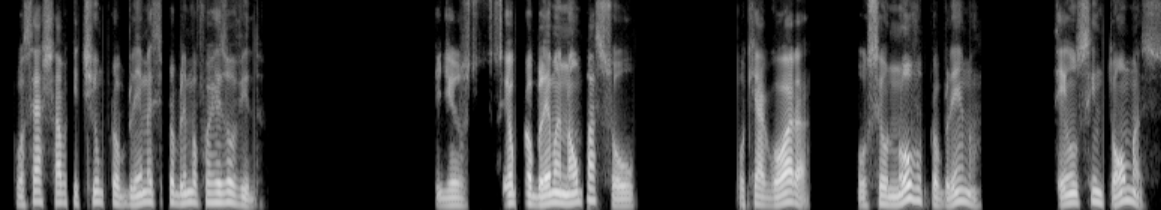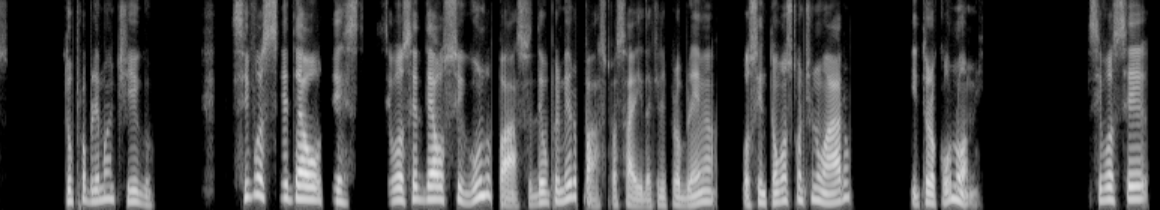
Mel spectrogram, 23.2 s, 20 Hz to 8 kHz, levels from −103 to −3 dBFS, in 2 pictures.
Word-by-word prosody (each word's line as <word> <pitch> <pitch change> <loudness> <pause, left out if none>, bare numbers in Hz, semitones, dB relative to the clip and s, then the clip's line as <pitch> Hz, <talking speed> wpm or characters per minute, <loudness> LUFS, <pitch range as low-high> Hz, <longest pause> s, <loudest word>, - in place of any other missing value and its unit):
você 110 +6 -3
achava 135 -2 -1
que 125 - -7
tinha 145 +5 -3
um - - -5
problema 120 +1 -1
esse 140 - -6
problema 140 0 -1
foi 135 +1 -4
resolvido". 135 -10 0 1.8
E 95 +3 -2
o 100 - -3 0.4
seu 130 - +3
problema 125 +3 +5
não 125 +3 +4
passou 95 - -1 1.0
porque - - -7
agora 110 +6 +4 0.5
o 100 - -4
seu 115 +5 0
novo 160 - +4
problema 135 - -3 0.8
tem 115 - -1
os 130 0 +1
sintomas 145 0 -2 0.6
do 155 - 0
problema 160 +2 -3
antigo. 150 - -5 0.8
Se 210 - -3
você 215 -4 0
der 190 0 +7
o 180 -1 +7
terc 150 -5 -3 0.4
se - - -14
você 170 +1 +2
der 180 +1 +5
o 180 - +4
2º 175 - 0
passo, - - +1
você 105 - -10
deu 140 - +2
o - - -10
1º 175 +9 +1
passo - - -4
para - - -7
sair 90 -1 -1
daquele 85 +5 -7
problema, 115 +10 -1 0.3
os - - -2
sintomas 140 +3 0
continuaram 160 -2 +1 0.6
e - - -5
trocou - - +1
o - - 0
nome - - +1 1.1
se 165 - -6
você 180 +2 +2
140 Hz, 145 wpm, -25 LUFS, 115-165 Hz, 1.8 s, der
